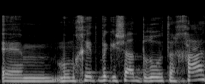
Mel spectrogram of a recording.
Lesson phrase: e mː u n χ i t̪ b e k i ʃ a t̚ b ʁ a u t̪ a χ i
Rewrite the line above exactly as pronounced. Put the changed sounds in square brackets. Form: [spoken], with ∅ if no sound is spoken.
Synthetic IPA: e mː u [m] χ i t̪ b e [ɡ] i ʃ a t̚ b ʁ [i] u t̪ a χ [a]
